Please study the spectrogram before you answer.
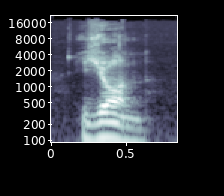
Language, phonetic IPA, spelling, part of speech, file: Belarusian, [jon], ён, pronoun, Be-ён.ogg
- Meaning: he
